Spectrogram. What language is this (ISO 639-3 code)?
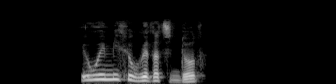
kab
